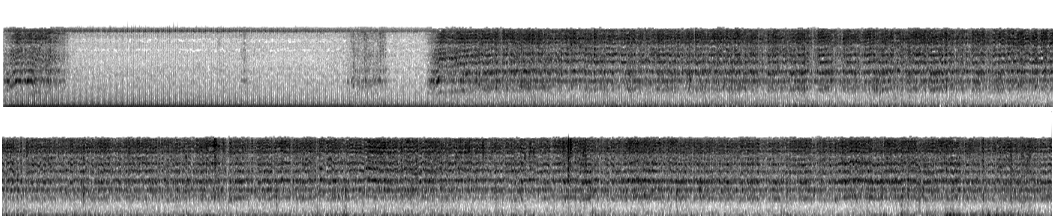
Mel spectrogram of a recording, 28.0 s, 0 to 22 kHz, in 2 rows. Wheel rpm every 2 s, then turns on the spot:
30, 0, 30, 180, 190, 190, 190, 190, 190, 190, 190, 190, 180, 180.
none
